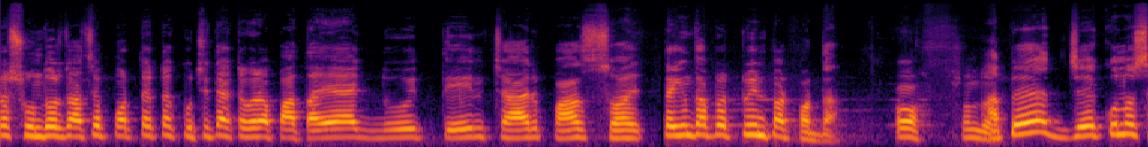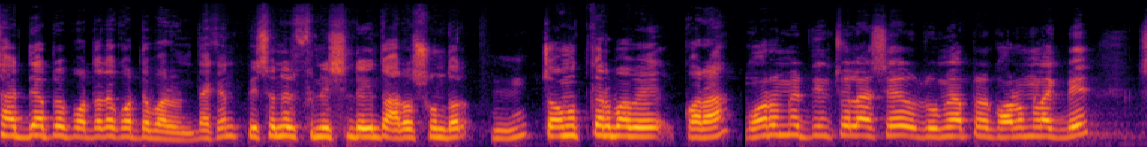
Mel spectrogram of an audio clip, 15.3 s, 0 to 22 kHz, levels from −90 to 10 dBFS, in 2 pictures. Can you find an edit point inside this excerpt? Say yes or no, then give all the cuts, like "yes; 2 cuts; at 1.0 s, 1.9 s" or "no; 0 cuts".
yes; 2 cuts; at 4.4 s, 12.6 s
